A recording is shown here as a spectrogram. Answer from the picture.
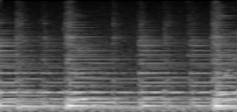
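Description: Nylon-string classical guitar strummed in a rhythm pattern, chords ringing with three strong strokes evenly spaced about two-thirds of a second apart.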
